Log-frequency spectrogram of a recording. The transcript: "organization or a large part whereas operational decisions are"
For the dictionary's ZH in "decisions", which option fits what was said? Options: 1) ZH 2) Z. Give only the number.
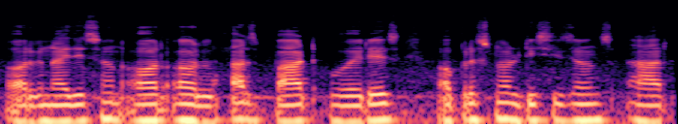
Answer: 2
